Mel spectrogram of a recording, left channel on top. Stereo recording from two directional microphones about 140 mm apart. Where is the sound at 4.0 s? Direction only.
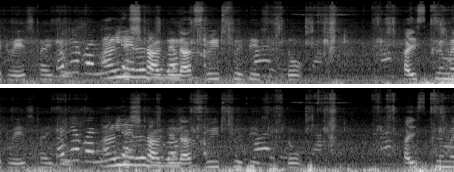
10° left (ahead or behind).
